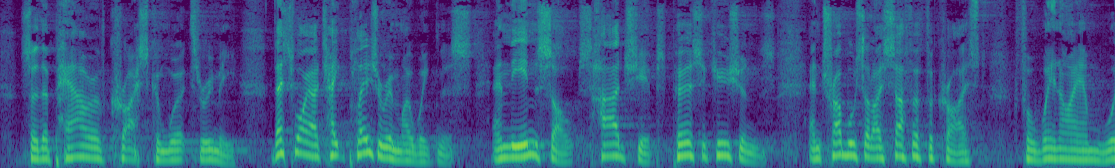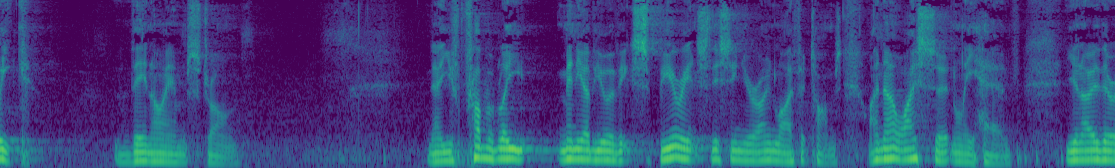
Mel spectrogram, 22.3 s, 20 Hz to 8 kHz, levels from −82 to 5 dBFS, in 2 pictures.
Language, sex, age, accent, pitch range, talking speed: English, male, 50-69, Australian, 105-135 Hz, 165 wpm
